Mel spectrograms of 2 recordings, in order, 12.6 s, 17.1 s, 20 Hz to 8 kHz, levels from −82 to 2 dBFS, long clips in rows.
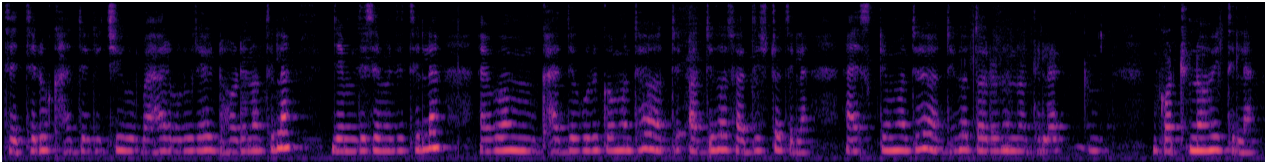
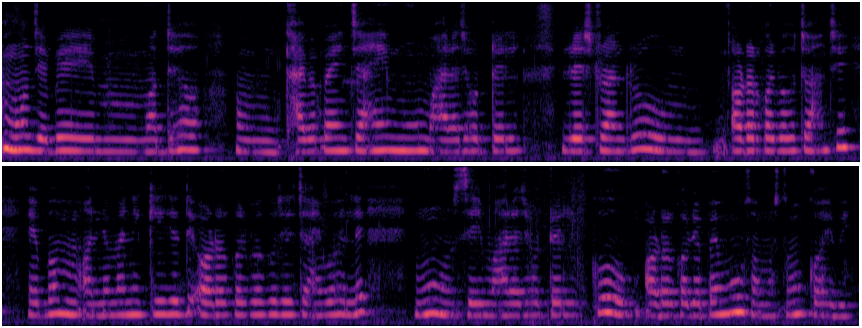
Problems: low volume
